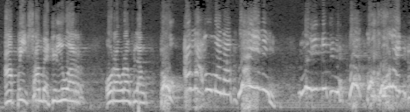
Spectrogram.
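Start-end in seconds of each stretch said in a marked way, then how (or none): 2.4-3.4 high, urgent call to the mother, lightly acted; a hint of panicked neighbour asking; mock alarmed neighbour. Neighbours shout at the fleeing mother, high and urgent. 3.5-6.1 high, flustered mock panic; panicked mother. Mother discovers she carried the bolster, high flustered panic.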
